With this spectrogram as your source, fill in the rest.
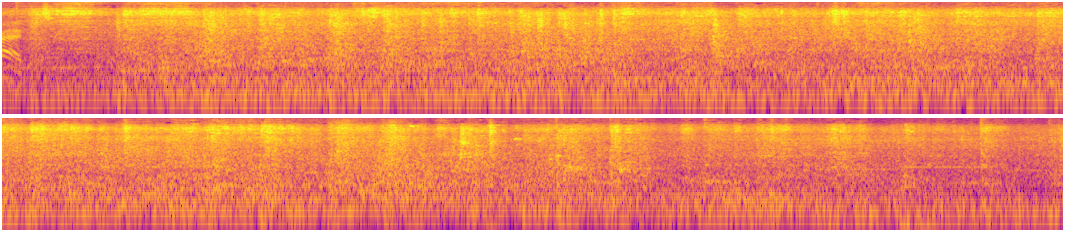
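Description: A locomotive-hauled train passes close by in Tbilisi, with loud continuous rumbling, clickety-clack from the wheels and some squeal, while a voice talks over it.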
